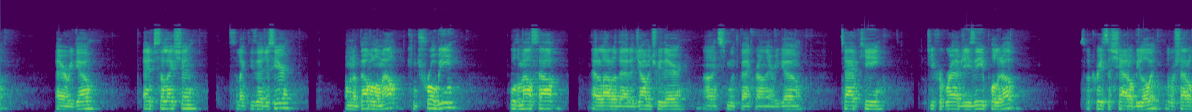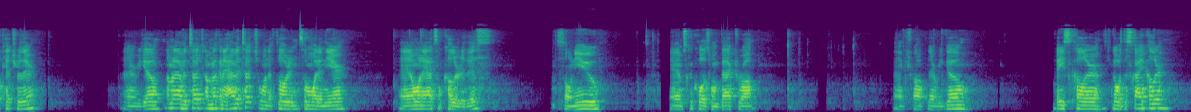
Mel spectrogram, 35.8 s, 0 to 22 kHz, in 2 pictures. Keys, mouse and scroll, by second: 2.2 click, 2.9 click, 3.7 shift+click, 3.8 shift+click, 4.5 click, 6.4 ctrl+b, 11.5 middle click, 12.3 Tab, 12.7 middle click, 13.7 g, 16.7 middle click, 17.4 scroll up 2, 17.7 middle click, 20.5-21.5 scroll up 2, 22.8 middle click, 26.0 click, 27.7 click, 33.5 click.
